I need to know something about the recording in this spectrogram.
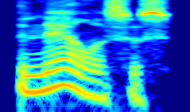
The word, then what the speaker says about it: analysis: we'll get into it analysis is B analysis second syllable excuse me two it's one two Sorry.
